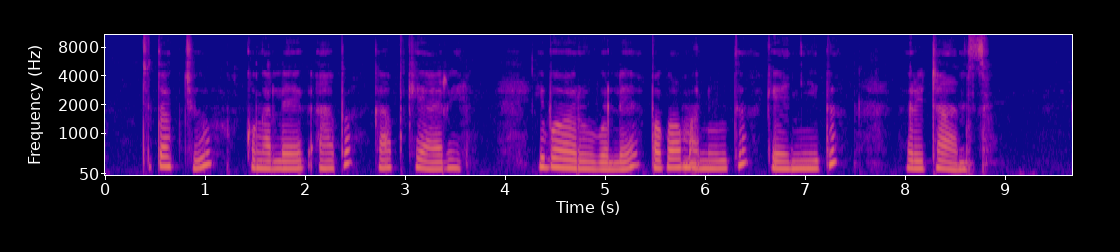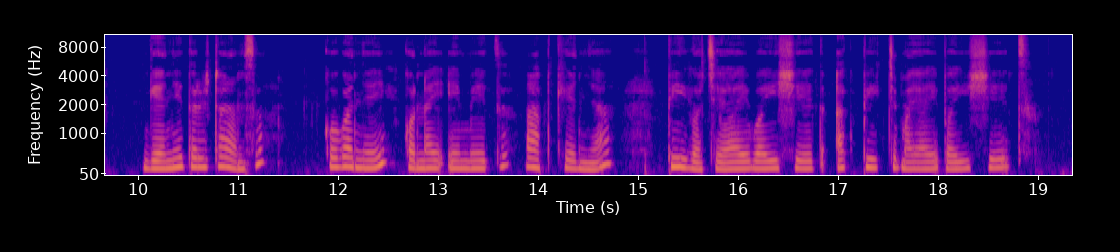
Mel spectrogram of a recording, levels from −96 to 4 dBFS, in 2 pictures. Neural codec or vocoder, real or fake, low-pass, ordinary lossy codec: vocoder, 22.05 kHz, 80 mel bands, Vocos; fake; none; none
